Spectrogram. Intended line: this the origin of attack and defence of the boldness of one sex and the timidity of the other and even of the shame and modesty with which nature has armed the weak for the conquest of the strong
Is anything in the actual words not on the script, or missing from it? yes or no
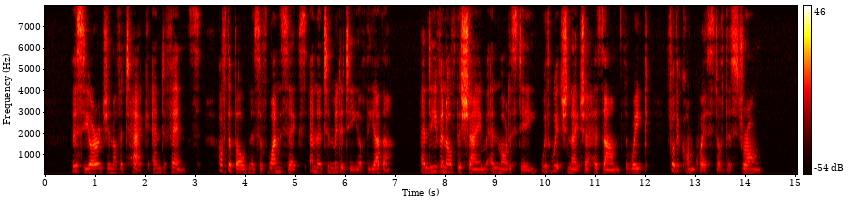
no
